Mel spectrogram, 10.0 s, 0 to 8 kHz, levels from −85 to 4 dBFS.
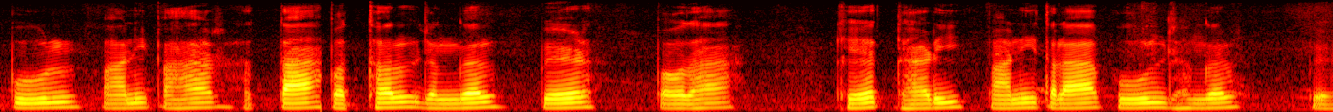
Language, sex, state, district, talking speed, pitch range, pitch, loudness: Hindi, male, Chhattisgarh, Sarguja, 90 wpm, 115-130 Hz, 120 Hz, -20 LUFS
